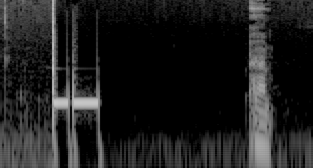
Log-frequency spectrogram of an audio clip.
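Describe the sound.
Busy tone after a dropped phone call: a steady mid-pitched electronic tone in two close bursts, followed after a short pause by a brief voice.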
